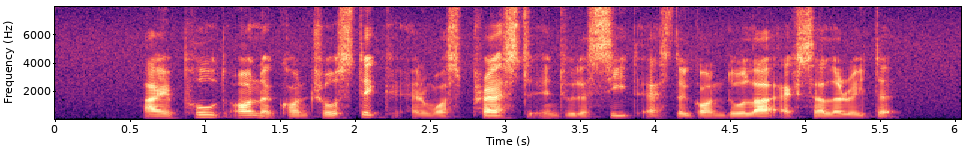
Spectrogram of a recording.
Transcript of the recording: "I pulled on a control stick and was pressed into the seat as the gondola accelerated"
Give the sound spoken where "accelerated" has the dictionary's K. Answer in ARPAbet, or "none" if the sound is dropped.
K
